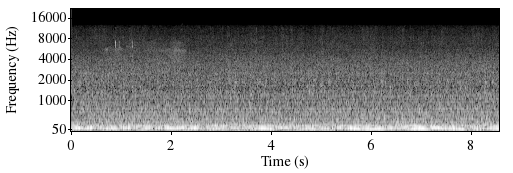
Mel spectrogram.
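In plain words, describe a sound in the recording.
Cut crop rustles and whirs through the harvester's header.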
